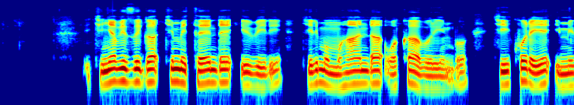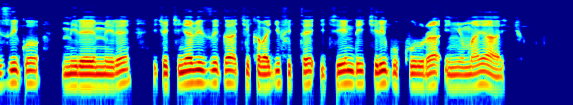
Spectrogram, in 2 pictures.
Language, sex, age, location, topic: Kinyarwanda, male, 25-35, Kigali, health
